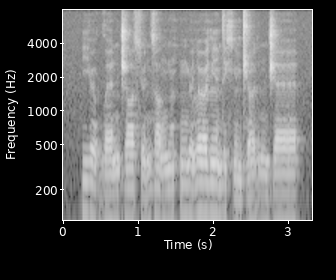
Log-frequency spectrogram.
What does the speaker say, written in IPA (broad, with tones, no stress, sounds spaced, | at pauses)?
j ʏː˦˨ ɡʷ ɛː˨ n d͡ʒ ʌː˧ s ʏ˨ n z ʌ˦˨ ŋ ɡ œ̃˧ k ŋ͡m ʏ˦˨ l œː˦ lʲ ɛ̃˦ d e˦ xʲ œ̃˨ d͡ʑ œː˨˦ r n d͡ʒ ɛː˧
